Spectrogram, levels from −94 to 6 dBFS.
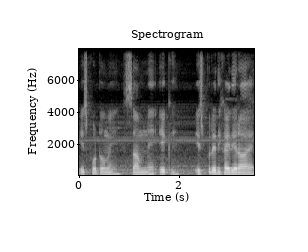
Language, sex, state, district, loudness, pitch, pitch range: Hindi, male, Uttar Pradesh, Shamli, -17 LUFS, 125 Hz, 120-135 Hz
